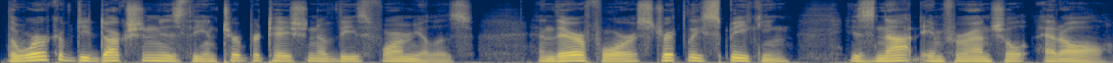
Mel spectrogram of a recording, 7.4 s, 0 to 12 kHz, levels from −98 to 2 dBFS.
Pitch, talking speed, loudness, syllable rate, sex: 130 Hz, 155 wpm, -19 LUFS, 5.6 syllables/s, male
